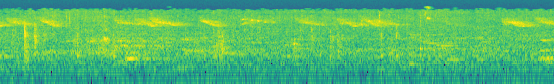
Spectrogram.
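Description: Small birds chirping: a steady run of short, high, falling chirps, a few every second, with a couple of faint clicks.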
